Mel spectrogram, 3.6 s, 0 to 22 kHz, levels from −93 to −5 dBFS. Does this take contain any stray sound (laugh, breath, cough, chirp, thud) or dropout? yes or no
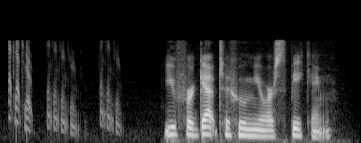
yes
